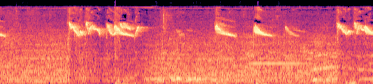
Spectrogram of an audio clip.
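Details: Chirpy white-eye song in short bursts of bright, high, downward-slurred notes, a few quick phrases separated by quieter gaps of about a second, with a soft low rumbling background.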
